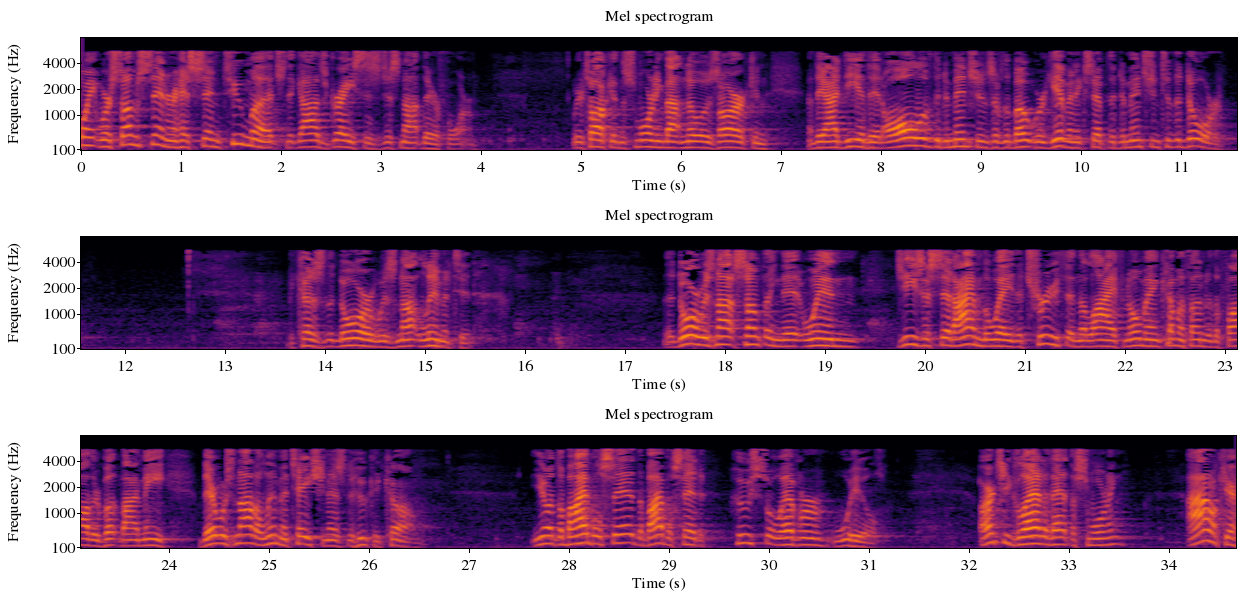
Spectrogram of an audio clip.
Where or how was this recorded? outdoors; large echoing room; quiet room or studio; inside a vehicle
large echoing room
